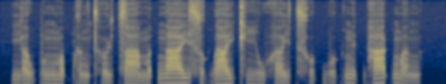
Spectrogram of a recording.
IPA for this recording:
j ɐ˨ w p ʊ˧ ŋ m ɐ˨ p̚ k ɐ˨˩ ŋ t̪ʰ ɵ˨˧ ɥ t͡s aː˧ m ɐ˥ t̚ n̪ aː˥ j s ʊ˨ k̚ l aː˧ j kʰ iː˨ w h ɐ˨˥ j t͡sʰ ʊ˨ k̚ w ʊ˨˥ k̚ n̪ ɪ˧ k̚ h aː˥ k̚ m ɐ˨ ŋ

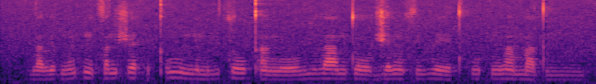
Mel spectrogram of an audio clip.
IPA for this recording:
ɡ a˨ l ɪ˦˨ ɡʷ ã˦ k͡p ĩ˨ t͡s a˦ n ʃ ɛ˦˨ h ɪ˦ kʼ uː˦˨ ɲ ɛ˨ m iː˦ t͡s oː˦ kʼ ã˨ ŋ oː˨˦ ɣ i˦ l aː˦ n t oː˨ d͡ʒ ɛ˦ l ũ˨ s i˨˦ v eː˨ tʰ u˦ h ĩ˦ w ã˦ m a˨ t iː˨

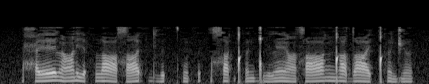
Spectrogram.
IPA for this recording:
ħ ɛː˨˦ l ɑ̃˨˦ ɾ ɪː˧˩ θ ðˤ ɑː˧˩ sˤ ɛː˨˦ θ dʱ ʏ˨˦ θ kʷʰ ə̃˧˩ θ | sˤ ə˧˩ ǃʼ ə̃˨˦ ɡ͡ǃ ʏ˧˩ l ɛ̃ː˧˩ sˤ ɑː˨˦ ŋ͡ǃ ɨ˧˩ dˤ ɛː˧˩ ǃʰ ə̃˧˩ d͡ʒ ə̃˧˩

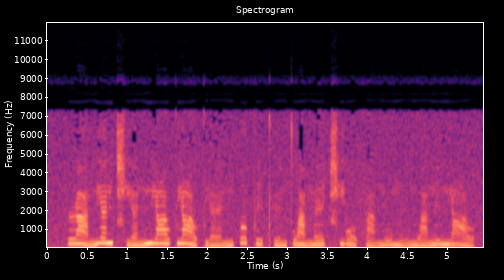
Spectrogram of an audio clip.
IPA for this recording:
ɻ ä˥˨ m j ɛ˦ n t͡ɕʰ j ɛ˨˦ n m j ɑ˦ ʊ̯ t̪ j ɑ˥˨ ʊ̯ t̪ j ɛ˨˦ n | ɤ˥˨ t̪ i˥˨ t̪ʰ y˨˦ n t̪ w ä˥˨ m e˦ ɪ̯ t͡ɕʰ j o˥˨ ʊ̯ f ä˨˩ m u˦ m i˨˦ n̪ w ä˨˦ n̪ i˦ m j ɑ˥˨ ʊ̯

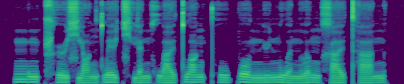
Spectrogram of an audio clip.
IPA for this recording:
m ʊ˥ ŋ ʈ͡ʂʰ ɻ̩˧˥ ɕ j ɑ˨˩ ŋ t̪ w e˥˩ ɪ̯ t͡ɕʰ j ɛ˧˥ n x w a˧˥ ɪ̯ t̪ w ɑ˥ ŋ pʰ u˧˥ p o˥˩ ʊ̯ n̪ y˧˥ n w ə˨˩ n l ɤ˥˩ ŋ x a˧˥ ɪ̯ t̪ʰ a˧˥ n

